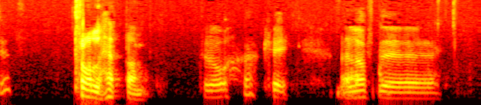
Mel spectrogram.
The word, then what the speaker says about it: Trollhättan: How do you pronounce it? Trollhättan.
